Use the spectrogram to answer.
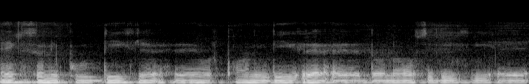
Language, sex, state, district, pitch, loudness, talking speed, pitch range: Marwari, male, Rajasthan, Nagaur, 90 Hz, -16 LUFS, 160 wpm, 85-90 Hz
